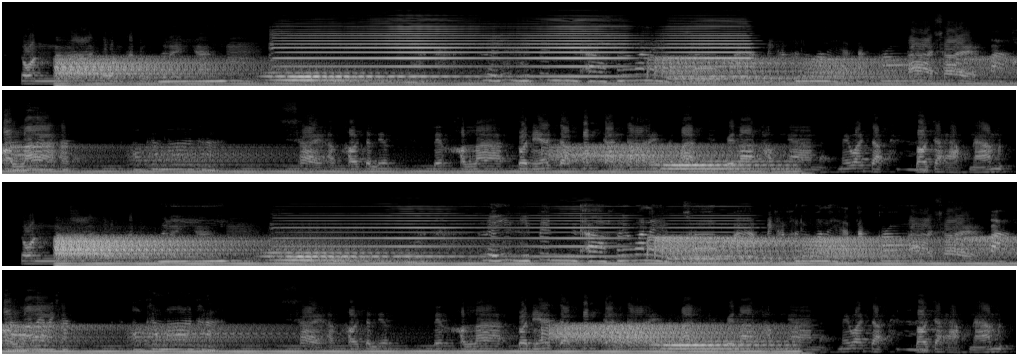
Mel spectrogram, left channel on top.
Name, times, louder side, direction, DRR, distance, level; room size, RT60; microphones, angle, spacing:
voice 1, 0.2-2.7 4.1-4.8 5.1-5.3 9.0-10.8 13.0-14.1 14.5-17.1 17.4-20.1, left 2 dB, 15° left, 2.5 m, -36 dB
sound 1, 0.5-18.1, right 3 dB, 45° right, 1.3 m, -29 dB
voice 2, 1.2-2.3 3.6-4.3 4.7-10.8 11.4-12.4 19.2-19.4, right 3 dB, 85° right, 1.2 m, -35 dB
Bowed string instrument, 2.7-7.6, left 8 dB, 80° left, 1.5 m, -26 dB
19.5 x 14.0 x 3.8 m
head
